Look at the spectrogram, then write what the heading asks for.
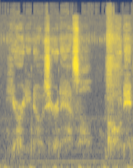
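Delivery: very quiet, hushed, devilish whispered voice. Acting out the devil on the speaker's shoulder, in a whispering devil voice. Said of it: "the devil just whispers in my ear".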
